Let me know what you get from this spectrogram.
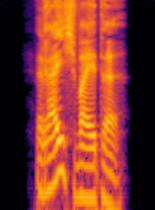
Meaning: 1. range (The maximum distance of a weapon, radio station, sensor, vehicle without refueling, etc.) 2. reach, outreach 3. arm's reach
- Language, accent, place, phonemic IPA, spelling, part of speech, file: German, Germany, Berlin, /ˈʁaɪ̯çˌvaɪ̯tə/, Reichweite, noun, De-Reichweite.ogg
